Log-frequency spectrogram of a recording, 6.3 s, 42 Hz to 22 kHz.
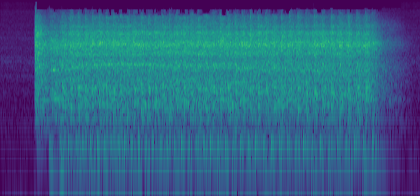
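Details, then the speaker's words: Freshly rebuilt Mercedes M104 cranking on a temporarily fitted, more powerful aftermarket starter with an eight-year-old battery: a fast, even starter whirr that gradually loses pace as the weak battery sags. Oil pressure is good. "it's worth noting that this battery is eight years old I'm actually surprised it's putting up with this punishment but you can already notice it's slowing down"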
